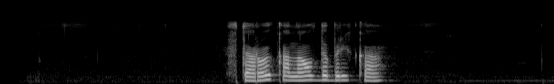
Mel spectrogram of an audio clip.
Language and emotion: Russian, neutral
